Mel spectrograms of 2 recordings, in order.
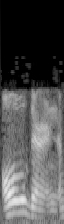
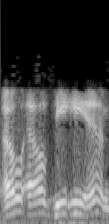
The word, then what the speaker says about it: olden: Well, you're talking about mispronouncing words, and about 10 times a day, Anthony says Oldern with an R in there, and I could be wrong, but I think it's Olden, just in the olden days.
